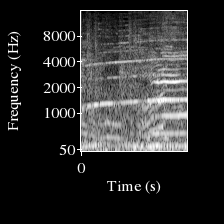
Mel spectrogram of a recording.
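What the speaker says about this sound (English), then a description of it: "I'm gonna turn off the siren not to spook the suspect." A police siren wails in GTA 5, rising and sliding in pitch as a continuous tone over a steady low car engine rumble, with no voices in the short stretch.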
